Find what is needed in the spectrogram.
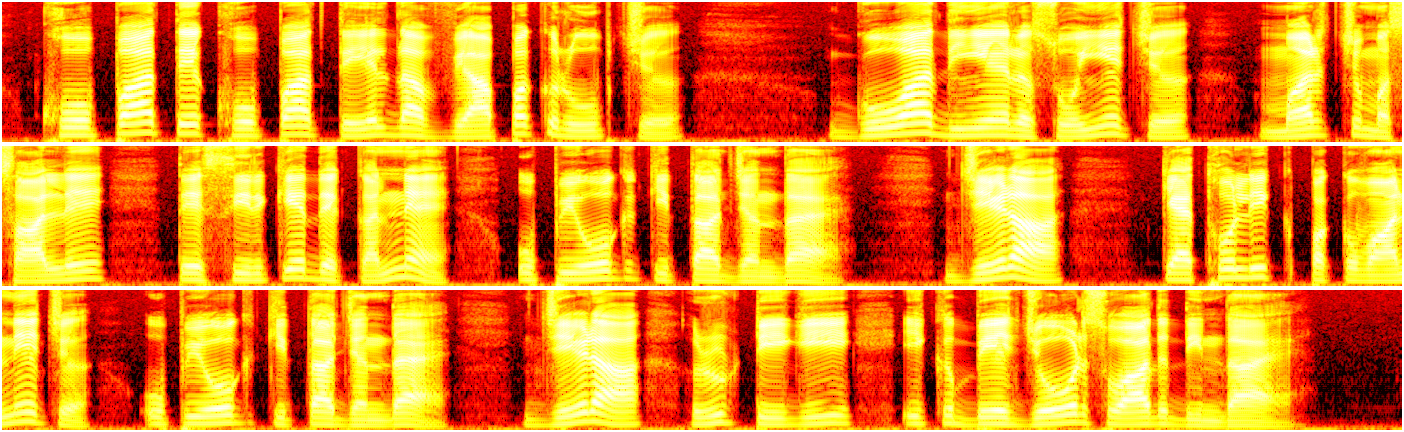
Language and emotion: Dogri, neutral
